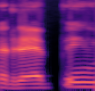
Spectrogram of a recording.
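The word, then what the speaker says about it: wrapping: Silent लफ्ज कौन सा, रैपिंग में डब्ल्यू, इसी तरह का राइट भी आ सकता है, उसमें भी डब्ल्यू साइलेंट होता है।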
